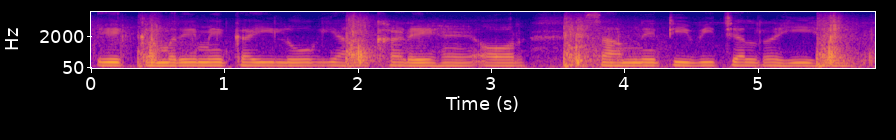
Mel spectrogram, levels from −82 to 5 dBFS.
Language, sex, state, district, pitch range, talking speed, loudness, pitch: Hindi, female, Bihar, West Champaran, 155-165 Hz, 145 wpm, -21 LUFS, 160 Hz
